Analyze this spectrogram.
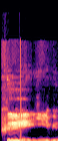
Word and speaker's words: Kyiv: And then for the Kyiv, like I know that people have a very hard time pronouncing so I usually say that Kith, like Kith, has a very similar sound as Kyiv.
